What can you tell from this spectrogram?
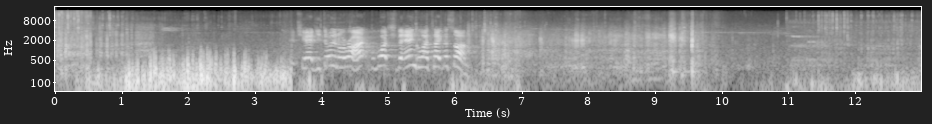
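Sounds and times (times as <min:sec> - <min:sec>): bike tyres skidding on dirt: 0:00.0 - 0:03.5, 0:05.6 - 0:13.0
wind on microphone: 0:00.5 - 0:04.1, 0:11.0 - 0:13.0
bird chirps: 0:09.7 - 0:11.8.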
